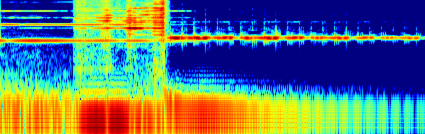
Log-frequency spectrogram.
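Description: Electronic logo-sting sound effect: a low bass drone with a short, loud noisy burst about half a second in, then a single high ringing tone that fades away.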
